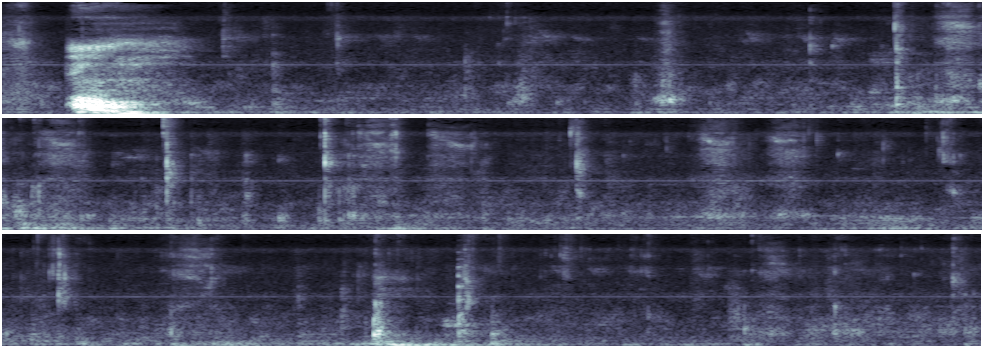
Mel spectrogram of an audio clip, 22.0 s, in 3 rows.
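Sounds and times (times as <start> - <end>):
person chewing food: 4.8 - 22.0.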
